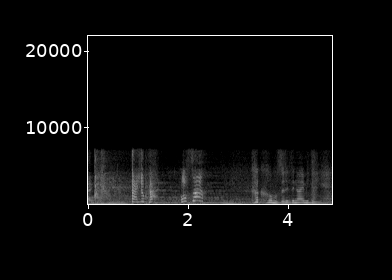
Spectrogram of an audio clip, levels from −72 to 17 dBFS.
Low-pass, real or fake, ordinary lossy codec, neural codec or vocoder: 7.2 kHz; fake; none; codec, 16 kHz in and 24 kHz out, 0.9 kbps, LongCat-Audio-Codec, four codebook decoder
